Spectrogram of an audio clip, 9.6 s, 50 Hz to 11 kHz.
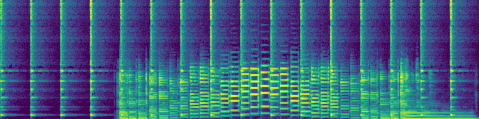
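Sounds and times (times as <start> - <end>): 
blues guitar playing with triplet feel: 2.3 - 9.5.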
